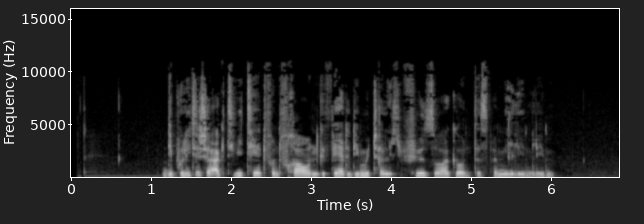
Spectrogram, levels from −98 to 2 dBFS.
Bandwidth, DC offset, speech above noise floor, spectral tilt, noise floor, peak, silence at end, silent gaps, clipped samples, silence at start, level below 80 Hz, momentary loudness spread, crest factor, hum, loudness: 11 kHz; under 0.1%; 44 dB; -4.5 dB/octave; -72 dBFS; -8 dBFS; 0.85 s; none; under 0.1%; 1.15 s; -78 dBFS; 9 LU; 22 dB; none; -28 LUFS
